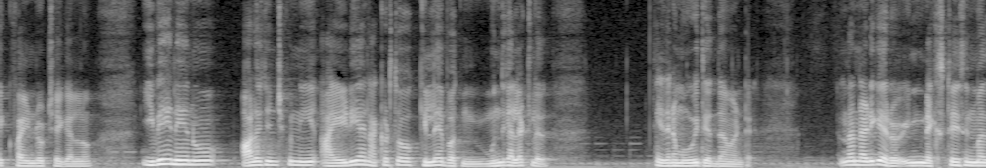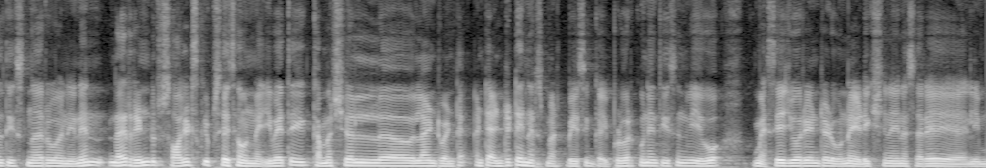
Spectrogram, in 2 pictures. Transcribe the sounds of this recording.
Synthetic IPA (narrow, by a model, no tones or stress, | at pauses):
ikpʰɐjɳɖɐwʈ̚t͡ʃɛːjɡɐlɐnoː | iʋe̞ːne̞ːnuaːlo̞ːt͡ʃiɲt͡ʃu̥kuniʔaːɐjɽijaːniɐkːɐɽɐt̪o̞ːkilːeːboːt̪und̪imund̪ukɐlɐʈːɐle̞ːd̪u | ed̪ɐnamuːʋiːt̪id̪ːaːmɐɳʈeː | nɐnːɐɽiɡaːɾuineksʈeːsinimaːlot̪iːst̪unːaːɾuɐnine̞ːnuɐɾɾe̞ɳɖusaːliɖskɾip̚ʈsɐjt̪e̞ːunːaːj̰ʔḭʋɐjt̪e̞ːkɐmɐɾʂɐlːaːɳʈʋɐɳʈeːɐɳʈe̞ːeɳʈɐɾʈejnɐɾsmaːbe̞ːsik̚ɡaːipːuɽɐʋɐɾɐkuːne̞ːnut̪iːsind̪ieːd̪o̞ː | ɔkɐmese̞ːd͡ʒoːɾijeɳʈeɖunːɐeɽikʂɐnɐjnaːsɐɾe̞ːlim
